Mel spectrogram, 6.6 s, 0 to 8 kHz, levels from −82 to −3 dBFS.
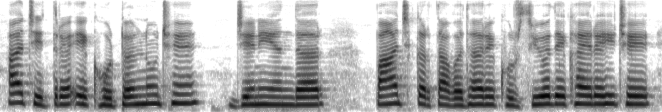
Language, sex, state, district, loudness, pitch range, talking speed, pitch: Gujarati, female, Gujarat, Valsad, -13 LUFS, 205-225 Hz, 135 wpm, 215 Hz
